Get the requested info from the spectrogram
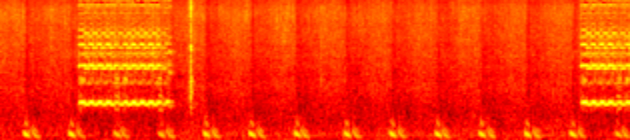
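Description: A telephone rings twice, each ring a warbling electronic trill about a second long, one about a second in and one near the end. Under the rings, a low heartbeat sound effect pounds steadily at about two to three beats a second.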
